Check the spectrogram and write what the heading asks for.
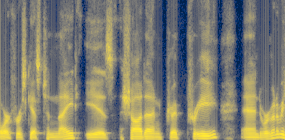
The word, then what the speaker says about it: Shadan Kapri: So, but no, Shonda's nice too. You can call me either one.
